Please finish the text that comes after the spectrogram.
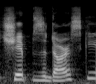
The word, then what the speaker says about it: Zdarsky: Chip Zdarsky, is that how you Yep, pronounce that's his name?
